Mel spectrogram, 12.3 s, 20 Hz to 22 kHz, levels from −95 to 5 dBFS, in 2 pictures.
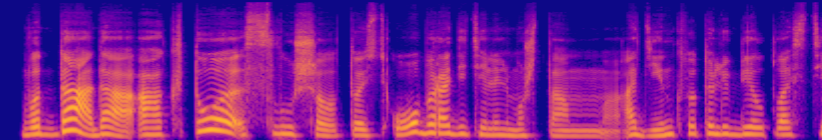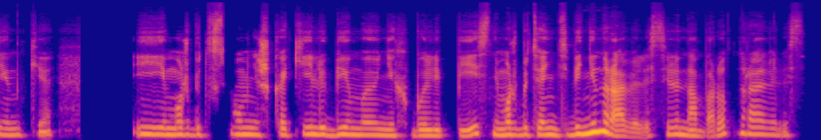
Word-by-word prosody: Вот 185 0 +1
да-да, 210 - +8
а 185 +1 +3
кто 290 - +4
слушал, 195 -7 -2
то 160 +2 -6
есть 165 -1 -4
оба 230 +6 +3
родителя 200 -5 -1
или, 175 - -5
может, 160 0 -6
там 150 -1 -7
1 175 +2 -2
кто-то 210 +1 -5
любил 200 -2 -2
пластинки, 185 +5 -7 0.5
и, 195 -2 -2
может 185 0 -2
быть, 185 -2 -9
вспомнишь, 190 0 -2
какие 180 +2 -4
любимые 180 -1 -2
у - - -4
них 165 0 -6
были 160 0 -3
песни, 170 +5 -5
может 175 0 -1
быть, 190 -1 -4
они 180 0 0
тебе 175 +4 -1
не 230 +5 +8
нравились 150 - +2
или, 190 - -4
наоборот, 175 +3 -5
нравились? 190 -5 -7
185 Hz, 170 wpm, -21 LUFS, 165-200 Hz, 0.5 s, да-да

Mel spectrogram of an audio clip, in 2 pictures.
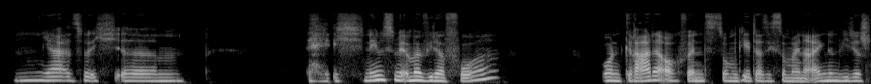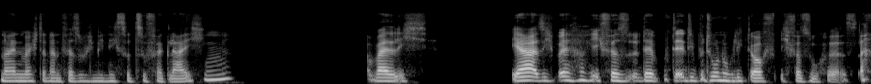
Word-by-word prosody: Hm, 180 +2 -3
ja, 180 0 +1
also 175 0 -6
ich, 165 -1 -6
ähm 160 -1 -3 1.2
äh, 155 0 -5
ich 160 +2 -7
nehme 190 +4 +3
es 205 - -4
mir 185 - +4
immer 180 -1 +4
wieder 170 -2 +3
vor. 225 - -2 1.0
Und 170 -2 0
gerade 170 +4 +3
auch 170 - -1
wenn's 160 +1 -2
darum 160 -1 -3
geht, 155 - -3
dass 155 -1 -1
ich 150 - -8
so 160 - -4
meine 145 -2 0
eigenen 165 +4 +1
Videos 165 -1 -1
schneiden 155 0 0
möchte, 155 0 -3
dann 145 -1 -3
versuche 150 +1 -5
ich 145 - -8
mich 145 -1 -5
nicht 150 -1 -6
so 150 - -5
zu 135 +5 -7
vergleichen. 170 - -1 1.3
Weil 160 -1 +5
ich 155 - -9 0.8
ja, 180 +2 +10
also, 170 -1 +6
ich 165 - -9
bin 185 0 +3
ve 195 -1 0
ich 175 - -3
vers 170 -3 +2
der 170 +1 +1
der 225 - +1
die 170 0 -3
Betonung 180 0 +1
liegt 160 -1 -3
auf: 150 -1 +2
Ich - - -9
versuche 135 -3 -4
es. - - -7
165 Hz, 180 wpm, -23 LUFS, 155-175 Hz, 1.3 s, ja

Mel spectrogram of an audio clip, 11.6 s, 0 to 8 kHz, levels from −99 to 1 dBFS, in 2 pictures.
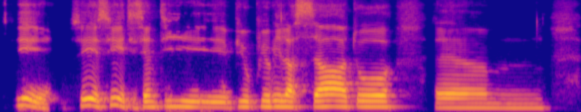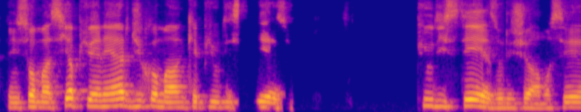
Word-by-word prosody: Sì. 155 - 0
Sì, 180 +7 +3
sì, 180 +2 -1
ti 150 -4 -7
senti 145 -1 -2
più 150 +1 -4
più 155 +2 -3
rilassato, 150 0 +3 0.4
ehm, 125 -2 -4 0.5
insomma, 135 +1 +1
sia 135 +9 +3
più 185 -3 -2
energico, 165 0 +1
ma 140 -3 +2
anche 140 +1 -4
più 145 0 -7
disteso. 140 -1 -4 1.3
Più 180 0 -5
disteso, 150 -4 +2
diciamo. 120 -1 -4
Se, 120 +4 -4
145 Hz, 110 wpm, -22 LUFS, 130-155 Hz, 1.3 s, Sì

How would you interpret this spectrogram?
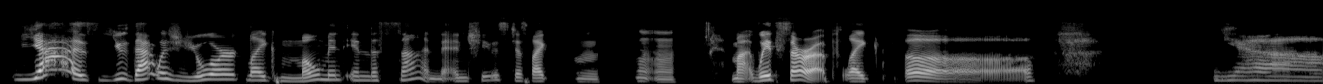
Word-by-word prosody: Yes! 245 - +5
"You 225 +7 -4
that 225 +3 +4
was 265 -7 -3
your, 230 +7 0
like, 195 -2 -3
moment 205 +9 -4
in 190 0 -9
the 190 0 -8
sun," 250 +7 -8
and 155 0 -9
she 185 +5 -10
was 205 - -12
just, 165 -2 -9
like, 150 0 +1 0.3
"Mm, 130 -2 -13 0.4
mm-mm." 120 -7 -9 0.6
My 140 0 +2
with 195 +5 +6
syrup, 210 0 +6
like, 140 -2 0 0.3
ugh. 165 -5 -1 1.8
Yeah. 190 -3 -6
190 Hz, 105 wpm, -25 LUFS, 160-225 Hz, 1.8 s, with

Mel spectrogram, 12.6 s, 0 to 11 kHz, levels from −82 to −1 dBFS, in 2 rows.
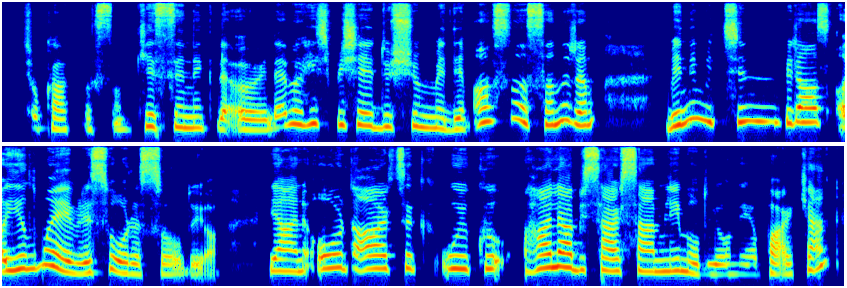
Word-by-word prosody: Çok 235 -1 -13
haklısın. 210 0 -5
Kesinlikle 235 -4 -1
öyle 200 +2 -2
ve 310 - +2
hiçbir 300 -1 0
şey 280 -3 0
düşünmediğim. 230 -4 -2
Aslında 360 - 0
sanırım 295 0 +1 0.6
benim 325 - +2
için 355 0 -1
biraz 345 0 +3
ayılma 295 +8 +2
evresi 225 0 +3
orası 200 -4 +1
oluyor. - - -8 0.4
Yani, 250 -2 0
orada 300 -1 +1
artık 300 +1 +1 0.2
uyku, 295 0 -1
hâlâ 315 +5 +5
bir 270 - -1
sersemliğim 250 -1 +2
oluyor 195 -2 -4
onu 195 - -19
yaparken. 195 - -3
270 Hz, 130 wpm, -22 LUFS, 230-310 Hz, 0.6 s, hâlâ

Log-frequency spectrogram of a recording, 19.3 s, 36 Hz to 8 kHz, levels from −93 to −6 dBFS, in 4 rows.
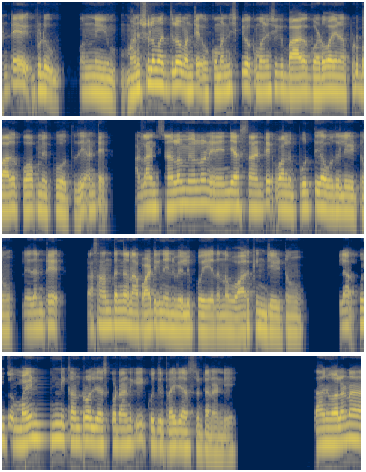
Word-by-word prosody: అంటే 125 -7 -1 0.2
ఇప్పుడు 125 +1 0 0.4
కొన్ని 120 0 0 0.4
మనుషుల 135 +8 +4
మధ్యలో 155 0 +4
అంటే 130 - +1
ఒక 110 +2 -5
మనిషికి 135 +3 -2
ఒక 130 - -7
మనిషికి 130 +1 -1
బాగా 115 +1 +6
గొడవైనప్పుడు 120 +2 +2
బాగా 115 +2 +3
కోపం 120 +1 0
ఎక్కువవుతది. 105 -3 -3
అంటే 125 -11 -4 0.5
అట్లాంటి 130 +3 0
సమయంలో 150 +3 +2
నేను 135 -2 +2
ఏం 130 - -1
జేస్తానంటే 130 0 +2
వాళ్ళని 125 -2 +1
పూర్తిగా 130 +1 +1
వదిలేయటం, 110 -2 -1 0.3
లేదంటే 120 +2 -1 0.5
ప్రశాంతంగా 130 +3 -1
నా - - +2
పాటికి 120 +1 +1
నేను 110 -1 0
వెళ్ళిపోయి 110 0 0
ఏదైనా 105 0 -3
వాకింగ్ 105 +2 -1
జేయటం 100 -1 -3 0.6
ఇలా 130 0 0
కొంచెం 140 0 -2
మైండ్‌ని 160 +2 +2
కంట్రోల్ 140 +1 +2
జేసుకోవడానికి 130 +1 -2
కొద్దిగా 125 -2 -2
ట్రై 115 +1 +1
జేస్తుంటానండి. 95 -6 -3 1.1
దాని 130 +2 0
వలన 145 +4 +4
125 Hz, 135 wpm, -23 LUFS, 115-135 Hz, 1.1 s, బాగా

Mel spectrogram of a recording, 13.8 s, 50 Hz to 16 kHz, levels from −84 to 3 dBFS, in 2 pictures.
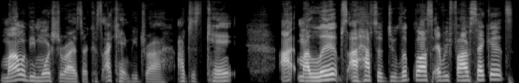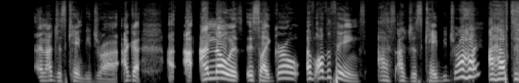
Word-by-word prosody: Mine 150 +8 +3
would 210 -3 -4
be 175 - -8
moisturizer 140 -7 -6
'cause - - -16
I - - -3
can't 130 - -12
be 130 0 -22
dry. 115 -2 -10 0.2
I 155 - -8
just 140 -1 -14
can't 155 +1 -5 0.6
I - - +4
my 160 -3 +3
lips 190 +8 +2
I 170 - +6
have 185 +1 0
to 165 -2 -8
do 165 +2 -12
lip 190 +5 -6
gloss 195 -1 +2
every 180 +2 -4
5 180 +1 +2
seconds 205 +2 -3 0.6
and 170 - -2
I - - +1
just 165 -4 -10
can't 140 - -5
be 130 - -18
dry. 120 -3 -5
I - - +2
got - - +1 0.3
I - - -1
I - - +7
I 240 - +9
know 265 -2 +7
it's 190 -3 +1
it's 195 -2 -2
like, 150 - +3
"Girl, 260 -1 0
of 255 - +2
all 295 +3 +4
the 305 +1 -8
things." 140 -7 -2 0.2
I 190 - -5
s 175 - -14
I 180 - 0
just 150 -3 -9
can't 150 -2 -3
be 185 - -18
dry. 320 - +4 0.2
I 225 - +6
have 245 +2 +5
to 235 -1 -3
175 Hz, 235 wpm, -22 LUFS, 150-215 Hz, 0.6 s, I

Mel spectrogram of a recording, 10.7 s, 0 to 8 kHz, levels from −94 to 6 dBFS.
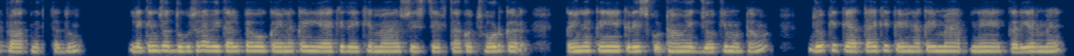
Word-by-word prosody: प्राथमिकता 170 -3 -4
दूँ। 180 +5 -5 0.5
लेकिन 185 +3 +2
जो 210 0 +3
दूसरा 195 +1 +1
विकल्प 195 0 +2
है 195 - +3
वो 195 0 +4
कहीं 190 -1 0
न 190 - 0
कहीं 195 -1 +2
ये 185 - +2
है 185 - +1
कि 190 - 0
देखिए 185 +1 0
मैं 185 0 0
उस 185 0 -3
स्थिरता 175 0 -4
को 185 +1 -2
छोड़कर 185 +1 0 0.4
कहीं 180 +2 +2
न - - +3
कहीं 195 0 +5
एक 195 - 0
रिस्क 190 0 +3
उठाऊँ, 185 -1 0
एक 180 -1 -1
जोखिम 170 +3 0
उठाऊँ। 180 +5 -5 0.4
जो 200 -4 +5
कि 220 +2 -3
कहता 190 -1 +2
है 195 - +3
कि 210 +1 -3
कहीं 195 -2 0
न 190 0 -1
कहीं 190 0 +1
मैं 190 0 +1
अपने 185 0 -2
करियर 170 +3 +2
में 185 0 -1
185 Hz, 230 wpm, -24 LUFS, 185-195 Hz, 0.5 s, कहीं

